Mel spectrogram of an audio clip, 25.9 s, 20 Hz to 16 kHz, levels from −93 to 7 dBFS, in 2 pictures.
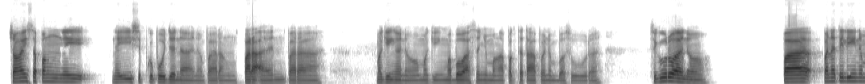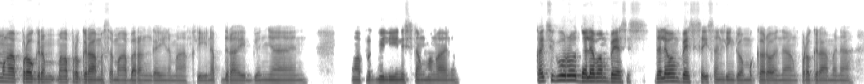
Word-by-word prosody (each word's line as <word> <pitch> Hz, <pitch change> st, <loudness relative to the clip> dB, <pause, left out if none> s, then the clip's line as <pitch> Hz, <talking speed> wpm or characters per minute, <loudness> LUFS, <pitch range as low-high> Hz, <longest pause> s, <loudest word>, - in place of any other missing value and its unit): Tsaka 145 Hz, +2 st, +5 dB
isa -, -, 0 dB
pang 155 Hz, -1 st, -1 dB, 0.2 s
nai 140 Hz, -2 st, -1 dB, 0.3 s
naiisip 135 Hz, +1 st, -3 dB
ko -, -, -1 dB
po 130 Hz, -1 st, 0 dB
diyan 120 Hz, -2 st, -1 dB
na 105 Hz, -, -2 dB
ano, 100 Hz, 0 st, -10 dB
parang 100 Hz, 0 st, -8 dB
paraan 115 Hz, 0 st, +1 dB
para, 105 Hz, -2 st, -4 dB, 0.8 s
maging 120 Hz, -1 st, -2 dB
ano, 105 Hz, 0 st, -8 dB
maging 110 Hz, 0 st, -9 dB
mabawasan 110 Hz, 0 st, -1 dB
'yong 105 Hz, -1 st, -9 dB
mga 105 Hz, -, -5 dB
pagtatapon 105 Hz, -1 st, -4 dB
ng 100 Hz, -, -12 dB
basura, 95 Hz, 0 st, -10 dB, 0.7 s
siguro 165 Hz, +4 st, +5 dB
ano 115 Hz, -6 st, +3 dB, 1.1 s
pa 145 Hz, 0 st, +10 dB, 0.2 s
panatilihin 165 Hz, +1 st, +2 dB
ang 160 Hz, -1 st, -2 dB
mga 145 Hz, -2 st, +1 dB
program 130 Hz, -2 st, +2 dB, 0.2 s
mga 125 Hz, 0 st, -2 dB
programa 120 Hz, -3 st, -1 dB
sa -, -, -12 dB
mga 110 Hz, -1 st, -6 dB
barangay 105 Hz, -1 st, -7 dB
na 100 Hz, -, -12 dB
mga 100 Hz, -1 st, -11 dB
clean-up 100 Hz, +3 st, -10 dB
drive, 105 Hz, -3 st, -7 dB
ganyan, 110 Hz, +1 st, -10 dB, 0.7 s
mga 115 Hz, 0 st, -3 dB
paglilinis 115 Hz, 0 st, -3 dB
ng 115 Hz, -1 st, -5 dB
mga 115 Hz, 0 st, -5 dB
ano 110 Hz, +1 st, -14 dB, 1.2 s
Kahit 165 Hz, +1 st, +1 dB
siguro 210 Hz, +1 st, +7 dB
dalawang 165 Hz, -3 st, +6 dB
beses 145 Hz, +3 st, 0 dB
dalawang 160 Hz, +2 st, +2 dB
beses 140 Hz, -2 st, +1 dB
sa -, -, -2 dB
isang 125 Hz, -1 st, -7 dB
linggo, 115 Hz, -1 st, -5 dB
magkaroon 110 Hz, 0 st, -5 dB
ng 105 Hz, -1 st, -10 dB
programa 105 Hz, -2 st, -6 dB
na, 105 Hz, +1 st, -12 dB
115 Hz, 130 wpm, -23 LUFS, 105-135 Hz, 1.2 s, pa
